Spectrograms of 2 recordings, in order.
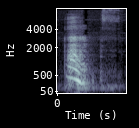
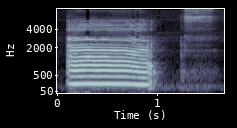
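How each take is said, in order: First: The word is said at normal length. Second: The word is stretched out and drawn long.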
